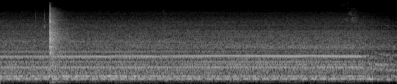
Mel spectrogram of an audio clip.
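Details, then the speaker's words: VFD powered at 140 V through series lamp while reforming capacitors: sharp click, then steady whirring hum at fixed tone as the drive's cooling fan comes up to speed after capacitors charge; normal startup. "And there goes the fan. So capacitors are when they're charging, man, they're hungry."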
